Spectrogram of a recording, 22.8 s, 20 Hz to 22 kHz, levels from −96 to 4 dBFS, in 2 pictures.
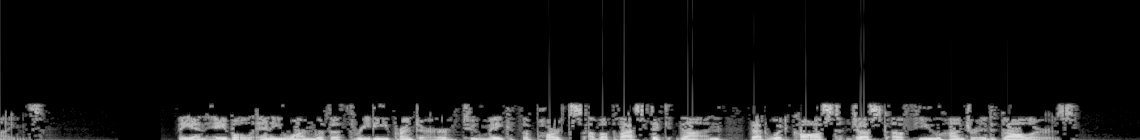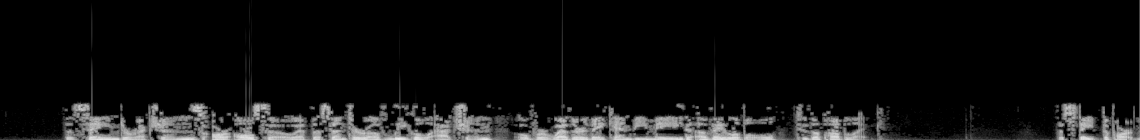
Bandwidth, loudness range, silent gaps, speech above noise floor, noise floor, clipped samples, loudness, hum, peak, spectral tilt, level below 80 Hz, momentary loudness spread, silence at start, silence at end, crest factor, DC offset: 6 kHz; 3 LU; 1.18-1.60 s; 60 dB; -74 dBFS; under 0.1%; -16 LUFS; none; 0 dBFS; -5.5 dB/octave; -30 dBFS; 9 LU; 0 s; 0 s; 16 dB; under 0.1%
